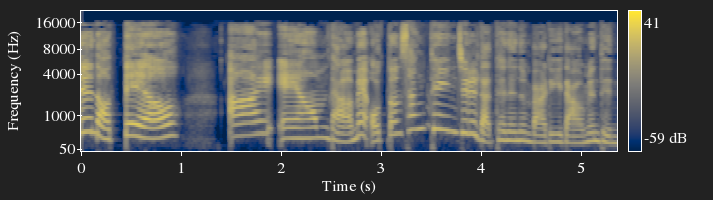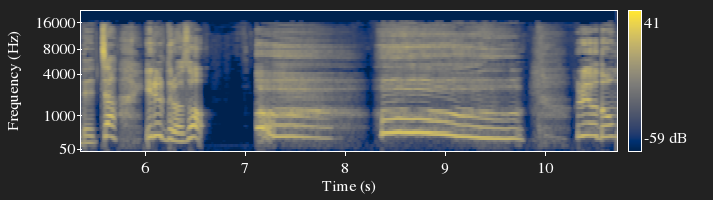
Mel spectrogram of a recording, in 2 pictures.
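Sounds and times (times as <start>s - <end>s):
speech: 0.2s - 10.7s
person yawning: 7.1s - 9.8s.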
